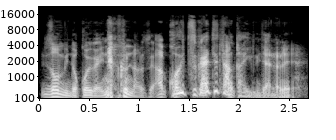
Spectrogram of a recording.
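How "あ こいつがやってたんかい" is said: mock surprised realization. Realizing the parrot did it.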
